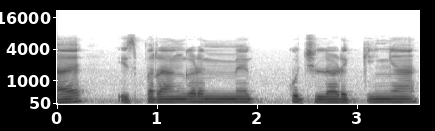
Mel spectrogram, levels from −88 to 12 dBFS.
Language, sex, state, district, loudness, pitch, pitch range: Hindi, male, Bihar, Kaimur, -16 LUFS, 110 Hz, 110-115 Hz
